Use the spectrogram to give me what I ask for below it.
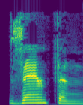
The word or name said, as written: xanthan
